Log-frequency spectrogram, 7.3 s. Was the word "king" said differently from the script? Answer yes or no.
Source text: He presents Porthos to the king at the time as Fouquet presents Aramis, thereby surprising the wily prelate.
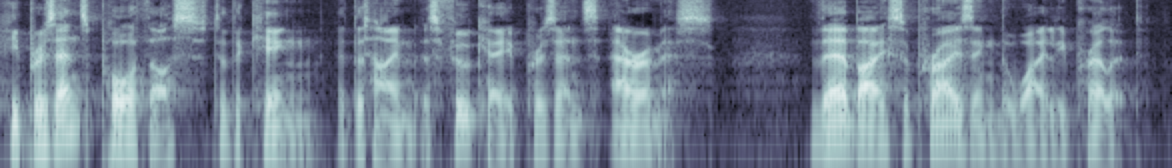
no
